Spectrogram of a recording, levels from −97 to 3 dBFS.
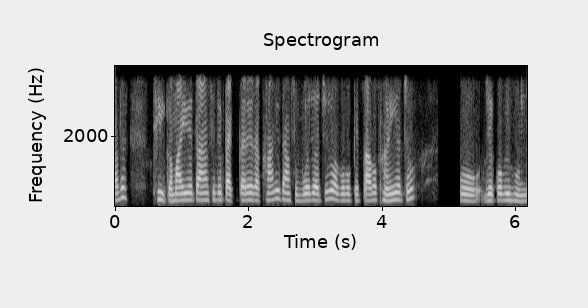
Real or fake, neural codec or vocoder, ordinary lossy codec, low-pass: real; none; none; 3.6 kHz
